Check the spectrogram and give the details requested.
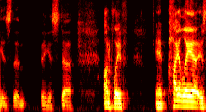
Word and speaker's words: Hialeah: It was in Hialeah, Florida. Hialeah, Florida. I made sure I got that pronunciation down because it's not totally straightforward.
